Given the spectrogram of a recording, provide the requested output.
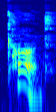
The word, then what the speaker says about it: Kant: But it's important to recognize that the proper way to pronounce his name is with an ah sound in his name.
